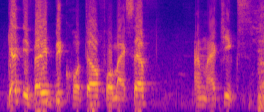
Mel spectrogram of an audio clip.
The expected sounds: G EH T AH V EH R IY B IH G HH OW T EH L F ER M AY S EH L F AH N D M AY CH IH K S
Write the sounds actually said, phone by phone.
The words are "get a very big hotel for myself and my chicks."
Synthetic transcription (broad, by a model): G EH T AH V EH R IY B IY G HH OW T EH L F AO M AY S EH L F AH N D M AY CH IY K S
